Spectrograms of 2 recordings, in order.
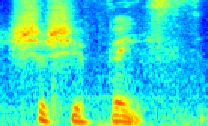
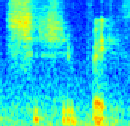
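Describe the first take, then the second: First: Said in the usual way. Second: Whispered shush. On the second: Pretend. Streamer teasingly shushing chat about her ADHD, whispered. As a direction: repeat it in a breathless whisper, much softer.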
